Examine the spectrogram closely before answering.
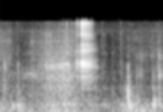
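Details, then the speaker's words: VAZ Zhiguli (classic Lada), car standing while a helper turns the steering wheel, listening at the steering box: a few dull, irregular clunks, stronger when driving; owner suspects the steering gearbox; steering clunk when turning. "побольше Крутани его Вот как раз таки когда едешь Эти звуки еще сильнее становится видите"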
